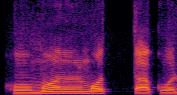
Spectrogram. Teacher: 'Mut' di sini, mim ditekan ke dalam ta karena ta memiliki tashdid. Muttaquun, ketika kita berhenti, itu menjadi aturan lissukan yang gila dan kering.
